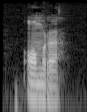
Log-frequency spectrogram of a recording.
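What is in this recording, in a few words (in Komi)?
"омра", Komi, male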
